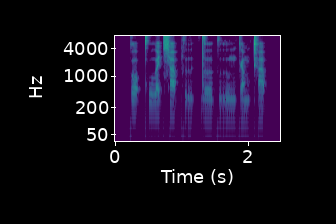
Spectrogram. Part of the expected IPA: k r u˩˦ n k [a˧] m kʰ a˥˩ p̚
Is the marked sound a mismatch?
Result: yes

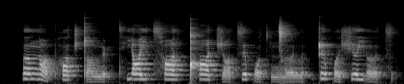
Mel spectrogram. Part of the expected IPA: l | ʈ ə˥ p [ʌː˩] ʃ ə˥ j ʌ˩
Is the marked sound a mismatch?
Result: yes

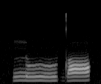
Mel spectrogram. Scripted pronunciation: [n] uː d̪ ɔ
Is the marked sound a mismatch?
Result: no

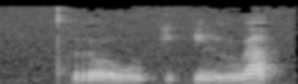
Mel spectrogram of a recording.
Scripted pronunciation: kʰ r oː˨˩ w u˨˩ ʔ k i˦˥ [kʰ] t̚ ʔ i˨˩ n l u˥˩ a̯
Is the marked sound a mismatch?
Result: yes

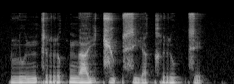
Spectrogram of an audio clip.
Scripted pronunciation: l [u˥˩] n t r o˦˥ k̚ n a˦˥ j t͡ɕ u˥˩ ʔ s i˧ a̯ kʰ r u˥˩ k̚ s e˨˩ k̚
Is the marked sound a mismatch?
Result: yes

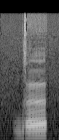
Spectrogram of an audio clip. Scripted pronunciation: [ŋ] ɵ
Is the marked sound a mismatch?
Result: yes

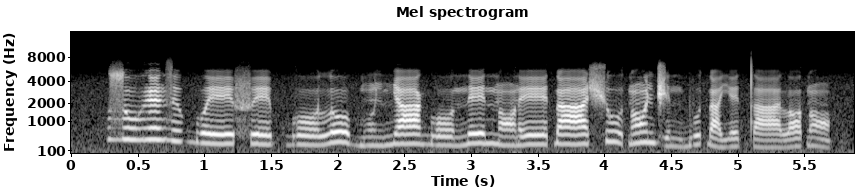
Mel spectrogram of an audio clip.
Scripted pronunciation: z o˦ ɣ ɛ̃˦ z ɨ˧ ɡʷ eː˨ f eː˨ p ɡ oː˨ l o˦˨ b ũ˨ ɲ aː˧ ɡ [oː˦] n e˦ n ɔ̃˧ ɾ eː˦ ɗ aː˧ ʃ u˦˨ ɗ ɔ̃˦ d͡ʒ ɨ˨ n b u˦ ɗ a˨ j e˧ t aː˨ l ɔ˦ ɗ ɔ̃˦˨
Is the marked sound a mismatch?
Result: yes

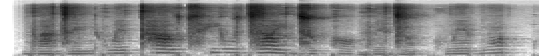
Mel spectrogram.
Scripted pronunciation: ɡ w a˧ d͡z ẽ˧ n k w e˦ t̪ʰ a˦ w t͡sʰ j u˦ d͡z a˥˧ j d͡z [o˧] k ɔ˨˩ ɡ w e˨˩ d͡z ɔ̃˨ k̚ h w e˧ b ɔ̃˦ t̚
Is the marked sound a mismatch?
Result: yes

